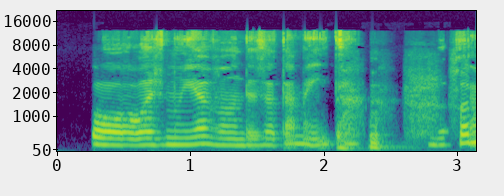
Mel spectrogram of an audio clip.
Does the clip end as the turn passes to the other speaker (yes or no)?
yes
